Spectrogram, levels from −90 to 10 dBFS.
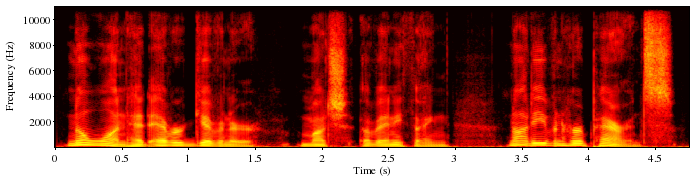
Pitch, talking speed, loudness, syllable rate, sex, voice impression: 115 Hz, 150 wpm, -18 LUFS, 5.3 syllables/s, male, masculine, adult-like, intellectual, elegant, slightly sweet, kind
